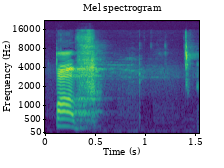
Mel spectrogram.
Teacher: কফ জিহ্বার গড়া তার বরাবর উপরে তালের সঙ্গে লাগে উচ্চারণ হবে কফ।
